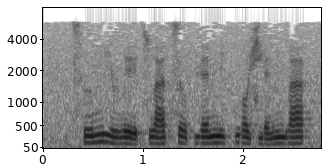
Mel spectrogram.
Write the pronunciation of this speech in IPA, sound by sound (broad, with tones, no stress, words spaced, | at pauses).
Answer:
t͡sʰɹ̩˧˥mi˥˩ ɻwḛ˨˩ɪ̯t͡swä˧˥ t͡sɤ˥˩pɥɛ˥n̪i˥ kwɔ˥˩ɕjɛ˧˥nmwä˥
